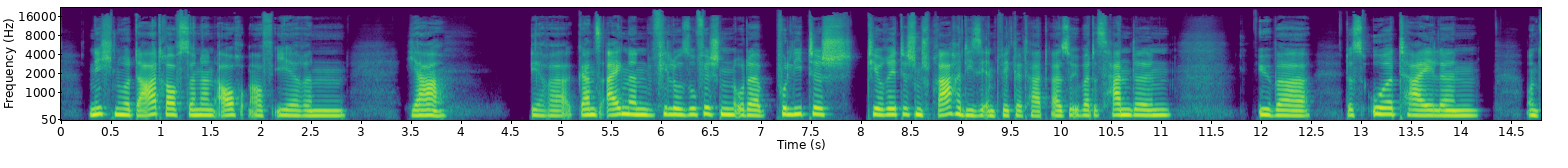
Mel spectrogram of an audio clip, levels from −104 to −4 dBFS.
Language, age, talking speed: German, 20-39, 110 wpm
